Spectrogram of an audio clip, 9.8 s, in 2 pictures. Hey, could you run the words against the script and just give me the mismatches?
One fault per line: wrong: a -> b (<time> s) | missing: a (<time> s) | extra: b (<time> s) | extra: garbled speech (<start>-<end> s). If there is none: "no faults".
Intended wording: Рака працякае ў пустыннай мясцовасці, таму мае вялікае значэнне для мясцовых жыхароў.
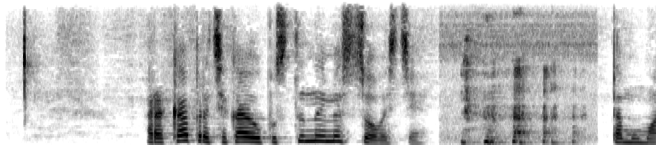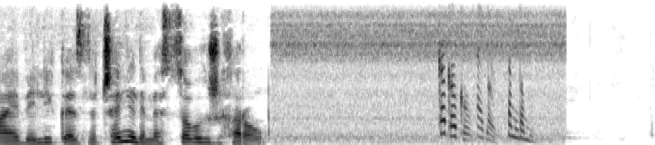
no faults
